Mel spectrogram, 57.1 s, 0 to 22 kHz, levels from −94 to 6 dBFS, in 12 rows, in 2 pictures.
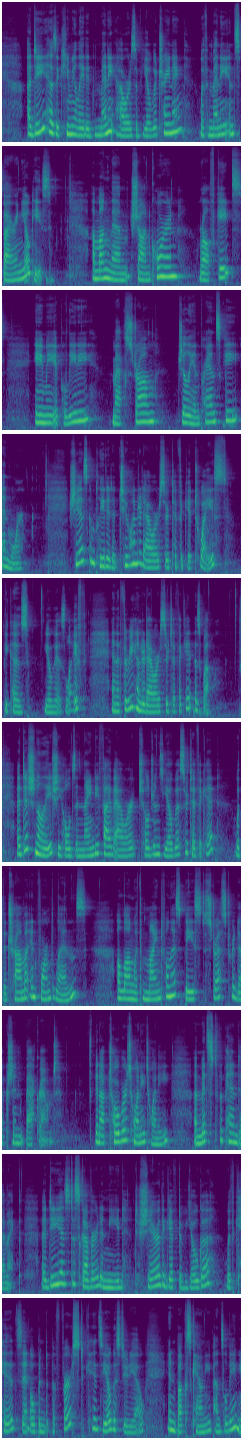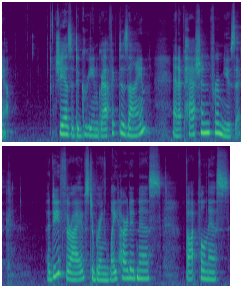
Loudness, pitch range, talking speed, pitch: -29 LUFS, 195-265 Hz, 115 wpm, 225 Hz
